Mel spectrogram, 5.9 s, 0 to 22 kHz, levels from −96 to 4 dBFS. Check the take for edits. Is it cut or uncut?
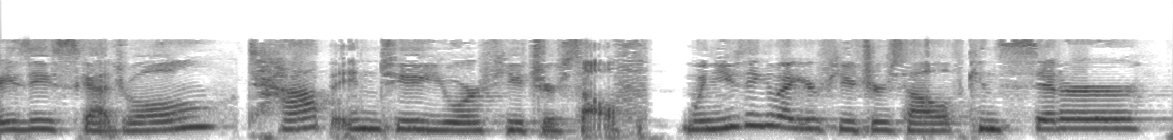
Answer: uncut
